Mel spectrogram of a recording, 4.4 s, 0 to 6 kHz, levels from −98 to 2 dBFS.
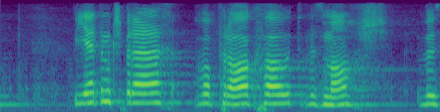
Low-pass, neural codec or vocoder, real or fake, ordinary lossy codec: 5.4 kHz; none; real; AAC, 24 kbps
